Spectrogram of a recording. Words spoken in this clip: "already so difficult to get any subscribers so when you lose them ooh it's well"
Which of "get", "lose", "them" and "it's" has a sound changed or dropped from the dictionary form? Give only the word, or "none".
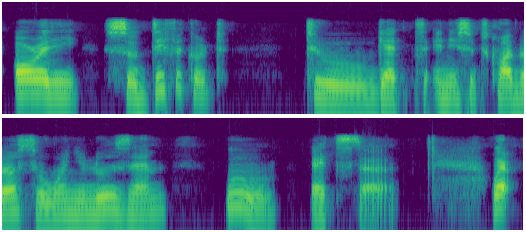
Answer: none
